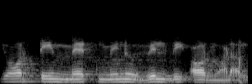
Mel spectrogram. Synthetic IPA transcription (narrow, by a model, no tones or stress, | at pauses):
jɔːɾʈĩːmːeːʈminuʋɪlbiʔɔːɾmɔ̰ːɖə̰l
